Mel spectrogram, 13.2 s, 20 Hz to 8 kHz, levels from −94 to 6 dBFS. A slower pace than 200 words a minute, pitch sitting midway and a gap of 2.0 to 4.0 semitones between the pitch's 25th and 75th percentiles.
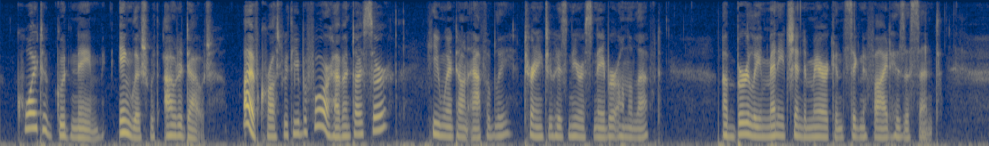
Yes: average, 170 wpm; medium, 155 Hz; average, 3.0 semitones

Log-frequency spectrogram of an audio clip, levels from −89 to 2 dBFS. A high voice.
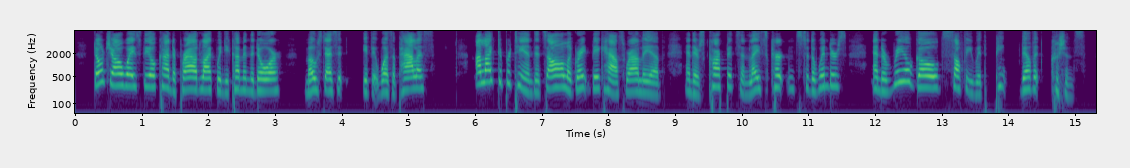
Yes: high, 245 Hz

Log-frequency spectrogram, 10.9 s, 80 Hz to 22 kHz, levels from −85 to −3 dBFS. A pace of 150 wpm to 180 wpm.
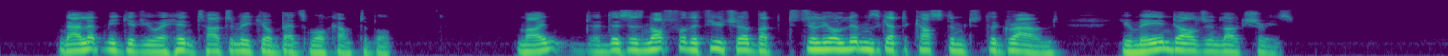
No: average, 190 wpm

